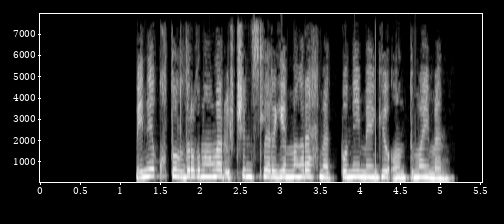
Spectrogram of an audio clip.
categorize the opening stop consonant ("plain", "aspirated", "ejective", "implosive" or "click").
aspirated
